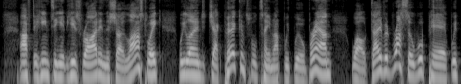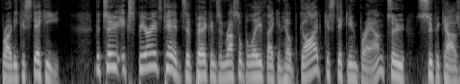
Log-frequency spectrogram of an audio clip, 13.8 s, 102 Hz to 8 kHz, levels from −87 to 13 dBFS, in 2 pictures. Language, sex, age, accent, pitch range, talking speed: English, male, 30-49, Australian, 130-165 Hz, 200 wpm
